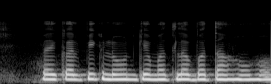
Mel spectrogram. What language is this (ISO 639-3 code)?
mag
